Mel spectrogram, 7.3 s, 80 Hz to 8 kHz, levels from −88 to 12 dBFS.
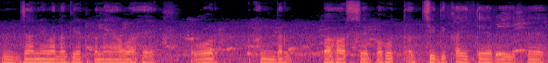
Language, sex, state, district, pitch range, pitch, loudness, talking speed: Hindi, male, Rajasthan, Bikaner, 105-110 Hz, 105 Hz, -19 LUFS, 130 wpm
